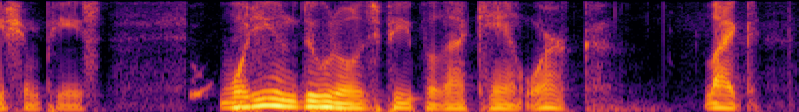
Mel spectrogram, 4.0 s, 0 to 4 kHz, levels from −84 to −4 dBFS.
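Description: From start to finish the speech carries aliasing: the rate came down without an anti-alias filter, which fits a drop from 48 kHz to 8 kHz, so energy above 4 kHz folds back as unrelated gritty tones, roughly 25 dB under the signal, roughening the sibilants.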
